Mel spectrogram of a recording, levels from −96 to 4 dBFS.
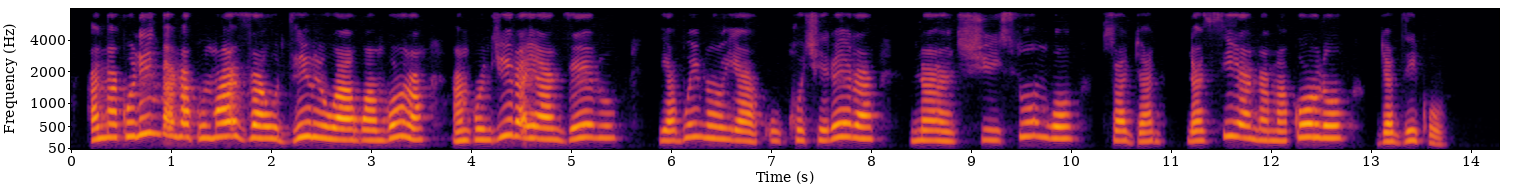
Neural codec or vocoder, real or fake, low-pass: autoencoder, 22.05 kHz, a latent of 192 numbers a frame, VITS, trained on one speaker; fake; 7.2 kHz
